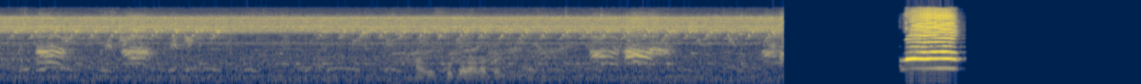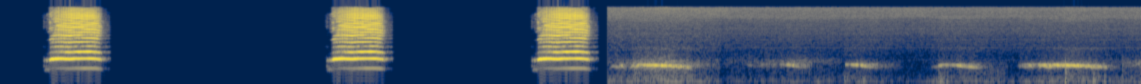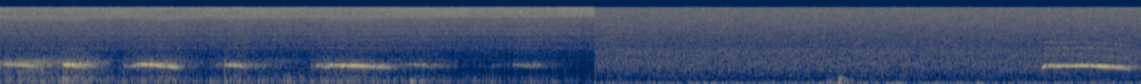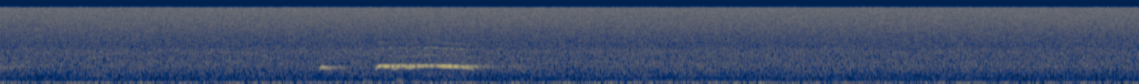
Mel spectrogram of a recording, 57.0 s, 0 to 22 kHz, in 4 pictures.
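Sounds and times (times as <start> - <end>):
faint steady hiss: 0.0 - 9.7, 21.9 - 57.0
peacock calls: 0.0 - 9.8, 11.2 - 12.1, 14.8 - 15.6, 18.4 - 19.2, 20.9 - 35.5, 41.5 - 43.1, 46.8 - 49.1
owl hoots: 0.3 - 5.2, 20.9 - 35.5, 41.5 - 43.1, 46.8 - 49.3.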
